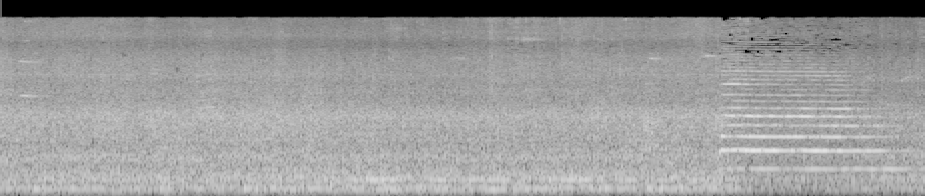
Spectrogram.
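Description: Milk tank wagons of a passing express train rolling steadily over the rails at speed. About five seconds in, a train horn sounds once, held for about a second and a half.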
